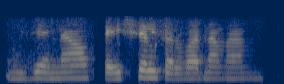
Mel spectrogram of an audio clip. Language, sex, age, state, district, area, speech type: Hindi, female, 30-45, Rajasthan, Jodhpur, urban, conversation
